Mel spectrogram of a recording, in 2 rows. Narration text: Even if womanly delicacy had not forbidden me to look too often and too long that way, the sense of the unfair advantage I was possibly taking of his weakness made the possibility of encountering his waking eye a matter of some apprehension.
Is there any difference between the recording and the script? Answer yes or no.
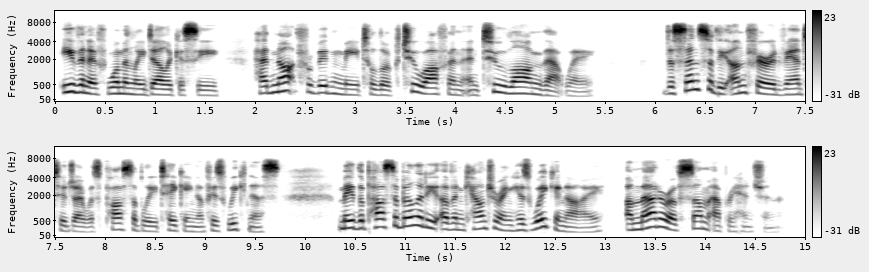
no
